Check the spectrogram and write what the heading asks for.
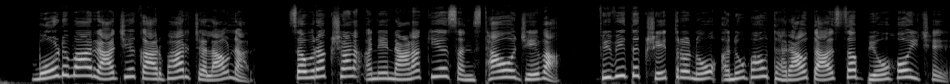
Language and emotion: Gujarati, neutral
